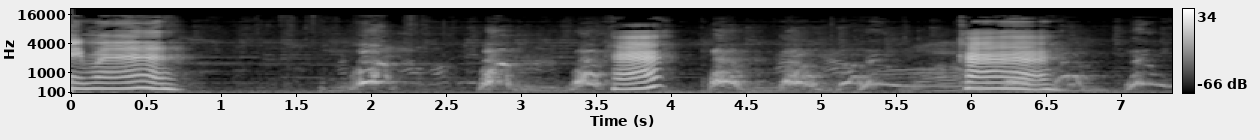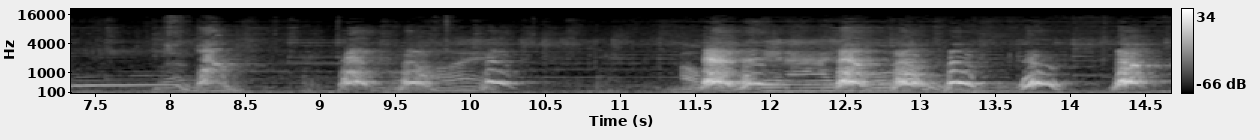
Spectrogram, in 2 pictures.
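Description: Beagles barking and yipping in short bursts, quickest and loudest near the end.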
